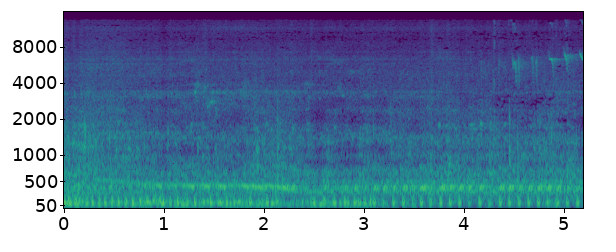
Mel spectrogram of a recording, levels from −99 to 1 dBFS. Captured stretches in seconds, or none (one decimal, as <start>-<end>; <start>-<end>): 4.1-5.2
